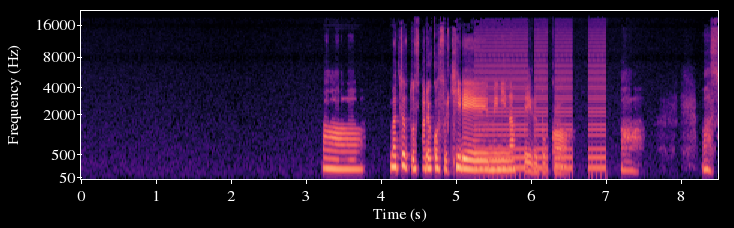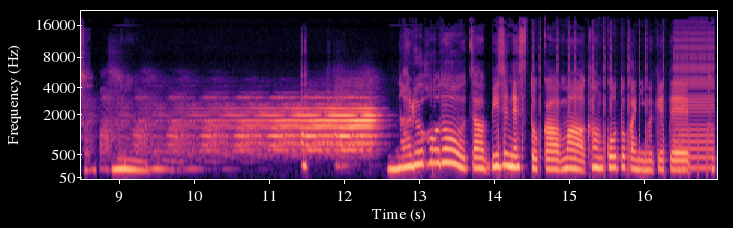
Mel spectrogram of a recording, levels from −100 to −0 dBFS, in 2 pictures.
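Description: GSM phone buzz appears from 5.25 to 7.0 s: a hard, raspy 217 Hz buzz rich in harmonics, about 10 dB below the speech. A nearby 2G phone's radio pulses are being rectified by the audio circuitry, and because the phone is moving data, the buzz stutters in and out.

Feedback echo between two devices runs from 8.5 to 12.76 s. Two devices in the same room are on one call, so each replays what the other's microphone picked up, and neither echo canceller can remove the other's output. The speech returns roughly every 0.4 s, thinner and more ringing each pass, and the repeats pile up to about 1 dB above the speech rather than dying away.

GSM signalling bursts follow from 14.04 to 16.41 s: a galloping dit-dit-dit of brief 217 Hz buzzes, at a level somewhere around 10 dB under the speech. The nearby phone is sending only short groups of radio bursts, such as when setting up a call. From 16.41 to 16.93 s this changes to a steady GSM phone buzz, still about 10 dB down, because the phone is now transmitting its regular bursts in a call.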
